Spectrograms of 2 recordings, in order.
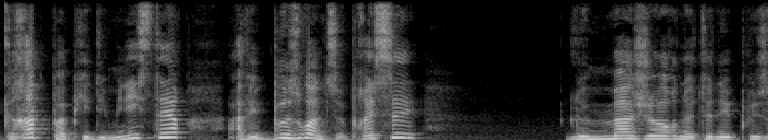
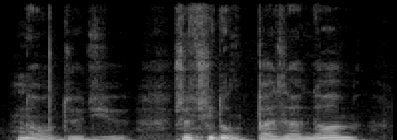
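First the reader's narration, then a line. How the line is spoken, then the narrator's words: Growling, holding back tears. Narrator (French): grogna-t-il en renfonçant ses larmes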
